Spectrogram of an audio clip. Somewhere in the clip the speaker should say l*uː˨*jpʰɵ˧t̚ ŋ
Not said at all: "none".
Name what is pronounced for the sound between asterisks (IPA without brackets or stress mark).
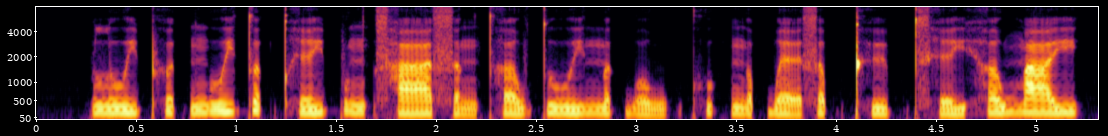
uː˨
